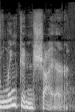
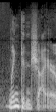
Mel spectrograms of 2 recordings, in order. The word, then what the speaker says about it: Lincolnshire: This is Lincolnshire. Lincolnshire, like President Lincoln.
